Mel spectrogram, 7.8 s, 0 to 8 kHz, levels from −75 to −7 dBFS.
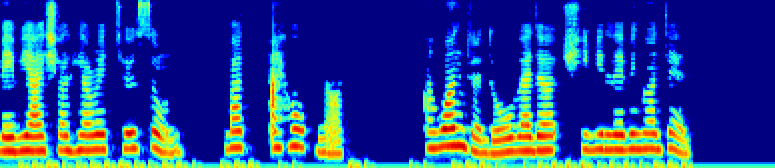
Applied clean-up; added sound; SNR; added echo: none; none; none; none.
